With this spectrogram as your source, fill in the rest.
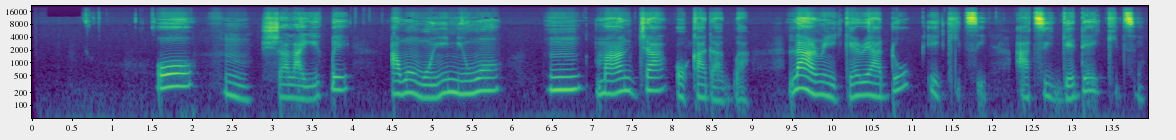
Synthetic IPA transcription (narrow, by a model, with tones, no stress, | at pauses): o˦ | hũ˨ʃa˨la˨ji˨˦k͡pe˦ | a˦˨w̃ɔ̃˧˨wɔ̃˨j̃ĩ˨˦nĩ˧w̃ɔ̃˦ | n̩˦mãː˦˧n̩˦d͡ʒa˦ɔ˦˨ka˨da˨ɡ͡ba̰˨ | la˦˨ɾ̃ĩ˧i˨ɡɛ˨˦ɾɛ˦a˧do˦ | e˦˨kʰi˨ti˨ | a̰˨ti˧i˨ɡɛ˨˦dɛ˦e˦˨kʰi̥˨tĩ˨˦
